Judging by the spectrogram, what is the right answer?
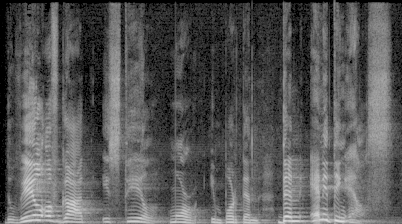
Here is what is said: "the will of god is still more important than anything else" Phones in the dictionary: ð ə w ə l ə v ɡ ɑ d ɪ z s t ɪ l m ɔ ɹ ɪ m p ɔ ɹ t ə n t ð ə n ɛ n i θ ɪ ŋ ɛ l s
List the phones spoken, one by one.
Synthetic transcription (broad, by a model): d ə w ə l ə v ɡ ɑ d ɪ s t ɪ l m ɔ ɹ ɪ m p ɔ ɹ t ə n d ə n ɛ n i t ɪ ŋ ɛ l s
